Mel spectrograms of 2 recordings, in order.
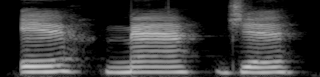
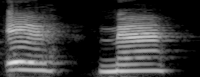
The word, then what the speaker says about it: imagination: Okay, so the word imagination is pronounced with stresses on the second and fourth syllables. So there are, let's do them, imagination.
